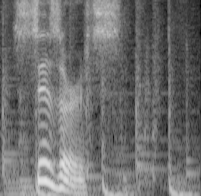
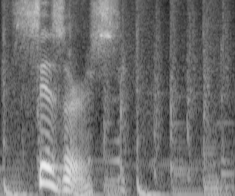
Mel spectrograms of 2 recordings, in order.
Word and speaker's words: scissors: Meanwhile, C is silent in the following words, aside from ascend, like scissors, scissors. Science, science. Muscle, muscle.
